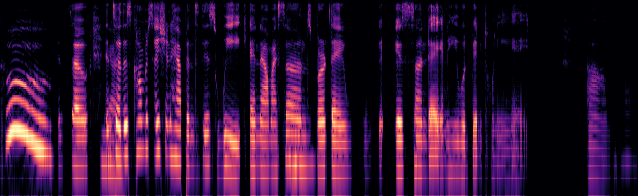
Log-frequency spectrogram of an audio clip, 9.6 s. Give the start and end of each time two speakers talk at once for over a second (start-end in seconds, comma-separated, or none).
none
